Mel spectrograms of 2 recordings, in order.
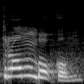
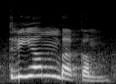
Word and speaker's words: ত্র্যম্বকম: প্রথম কি আছে, প্রথম শব্দটাই ওম, আমরা কি বলি ত্রম্বকম, ত্রম্বকম কিন্তু নয়, কারণ বলেছি ইয় ফলার উচ্চারণটা করতে হবে, তয়রা ফলের সাথে ইয় আছে, তো এটা স্কিপ করা যাবে না, উচ্চারণটা কি হবে ত্র্যম্বকম, ত্র্যম্বকম यजामहे, ओम त्र्यंबकम यजामहे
